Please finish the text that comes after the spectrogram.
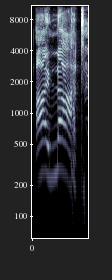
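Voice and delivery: high-pitched shouted protest, half laughing; loud, high retort played for laughs; panicked protest. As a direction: yelp it in comic panic. Acting out his panicked reply.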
